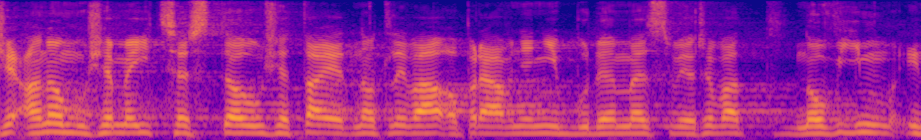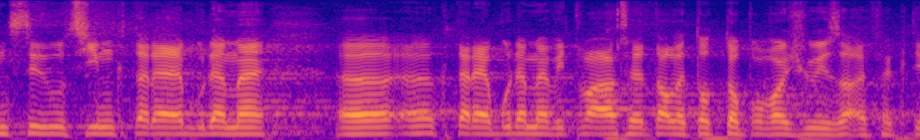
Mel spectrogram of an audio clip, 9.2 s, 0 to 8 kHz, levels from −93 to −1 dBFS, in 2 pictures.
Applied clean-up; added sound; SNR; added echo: none; none; none; none.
